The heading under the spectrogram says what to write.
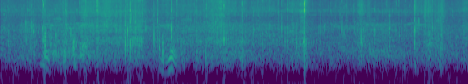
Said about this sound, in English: It's raining out there now.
